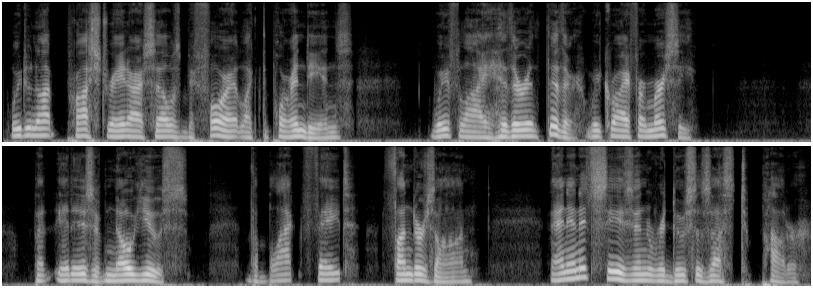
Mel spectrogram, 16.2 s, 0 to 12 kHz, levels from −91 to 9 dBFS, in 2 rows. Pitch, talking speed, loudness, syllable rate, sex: 140 Hz, 140 wpm, -19 LUFS, 4.7 syllables/s, male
